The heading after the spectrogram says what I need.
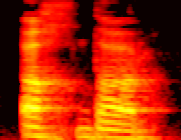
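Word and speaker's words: أخضر: You have Alif Hamza with a fatha. We're going to pronounce a. Stop on the kha because there's a sukun. Akh. Dad fatha. Da. And stop on the ra because it doesn't have any. Akhdar. Akhdar.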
